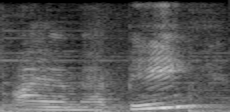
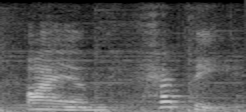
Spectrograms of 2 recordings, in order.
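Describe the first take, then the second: First: The stress is misplaced, sounding like 'a pea'. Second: The word stress falls where it normally does.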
